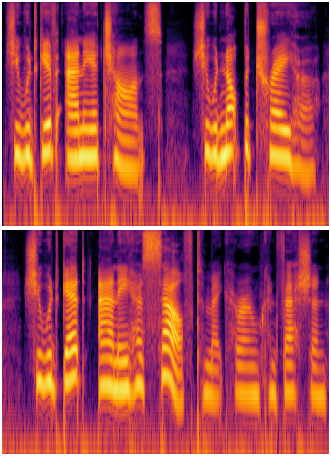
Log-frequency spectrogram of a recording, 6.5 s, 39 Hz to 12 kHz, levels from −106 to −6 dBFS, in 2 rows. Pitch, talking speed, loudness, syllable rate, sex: 210 Hz, 190 wpm, -19 LUFS, 5.0 syllables/s, female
